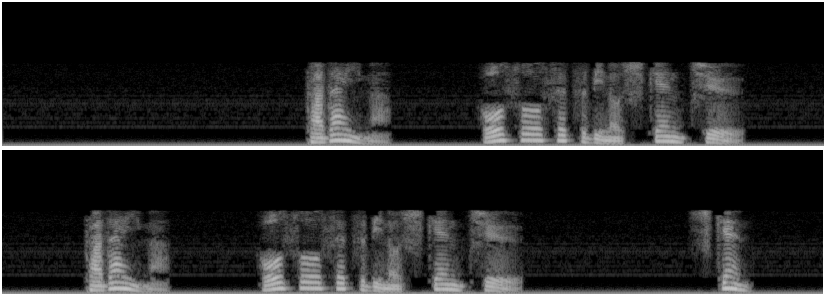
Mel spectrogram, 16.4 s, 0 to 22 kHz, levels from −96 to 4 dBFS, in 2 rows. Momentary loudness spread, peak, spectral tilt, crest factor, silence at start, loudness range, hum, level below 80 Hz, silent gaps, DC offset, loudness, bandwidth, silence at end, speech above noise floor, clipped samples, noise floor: 15 LU; -8 dBFS; -11.5 dB/octave; 22 dB; 3.05 s; 4 LU; none; -52 dBFS; none; 0.6%; -29 LUFS; 4 kHz; 0.75 s; 32 dB; under 0.1%; -60 dBFS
